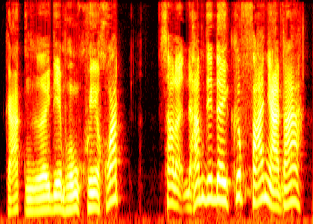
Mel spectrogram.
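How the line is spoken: Shouted question. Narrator (Vietnamese): quát hỏi

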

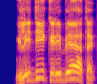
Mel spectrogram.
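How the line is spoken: Shout. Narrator (Russian): крикнул Рычка

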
